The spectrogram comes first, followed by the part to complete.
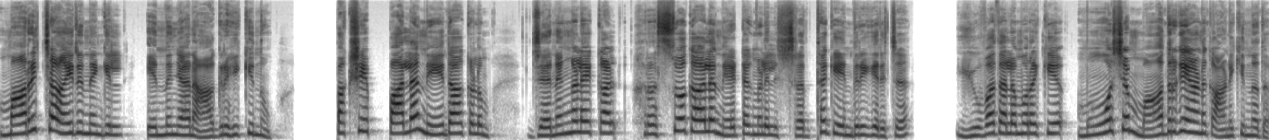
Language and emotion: Malayalam, disgusted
